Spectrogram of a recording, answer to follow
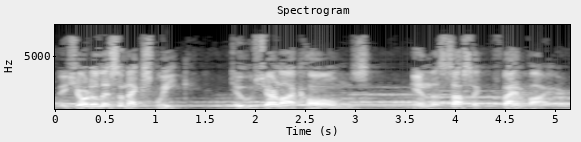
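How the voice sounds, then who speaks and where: A man's voice: mid-range voice, expressive, unhurried. A man working as a radio announcer and host, delivering scripted 1940s-style announcements with polished emphasis. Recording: muffled vintage radio, loud music behind.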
